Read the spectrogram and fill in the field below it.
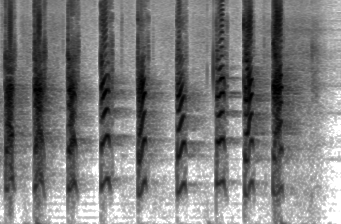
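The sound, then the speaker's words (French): A human voice imitates a goose honking, giving nine quick, evenly spaced nasal honks in a steady rhythm, fairly loud, with no other talk. “L'oie, elle la casse.”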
